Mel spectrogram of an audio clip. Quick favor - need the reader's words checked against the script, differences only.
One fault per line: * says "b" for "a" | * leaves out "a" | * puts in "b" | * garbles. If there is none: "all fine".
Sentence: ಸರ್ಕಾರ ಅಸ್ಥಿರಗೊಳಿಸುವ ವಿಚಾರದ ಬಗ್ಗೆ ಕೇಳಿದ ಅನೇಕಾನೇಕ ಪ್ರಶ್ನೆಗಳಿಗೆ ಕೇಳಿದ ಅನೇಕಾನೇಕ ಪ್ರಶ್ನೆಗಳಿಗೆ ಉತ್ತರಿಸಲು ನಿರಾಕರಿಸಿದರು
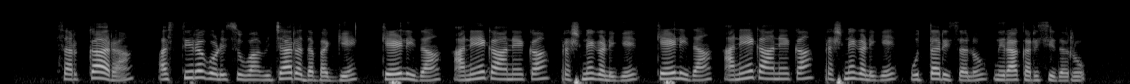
all fine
